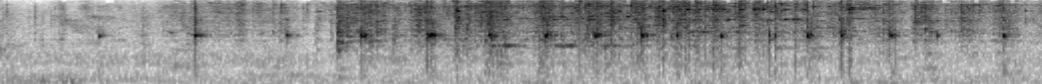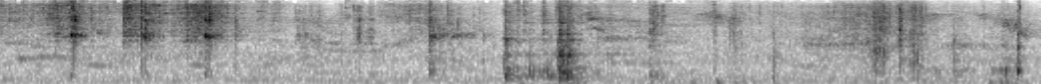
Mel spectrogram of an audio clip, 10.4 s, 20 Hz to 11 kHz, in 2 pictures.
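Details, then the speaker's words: Removed catalytic converter from a 2005 R53 Mini Cooper S (supercharged; strange noise on throttle lift-off, lack of power) shaken by hand: loose, glassy clinking rattle of broken substrate pieces tumbling inside; cat looks overheated, suspected blocked. "sure bits of the cat shouldn't be uh falling out so clearly that's going to have a bit of area effect on on the running because that's um clearly down to uh to block it up"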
